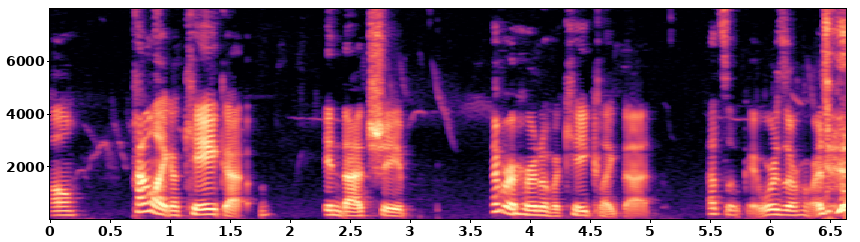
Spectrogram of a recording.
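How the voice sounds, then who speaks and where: A woman with a non-native accent at a moderate pace, with long, frequent pauses. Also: dry, close sound with no echo. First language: not English. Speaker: vtuber streamer. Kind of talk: casual livestream chat and reading a visual novel aloud. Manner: halting, frequent stammered repeats.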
